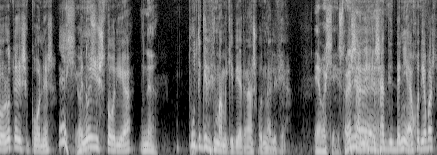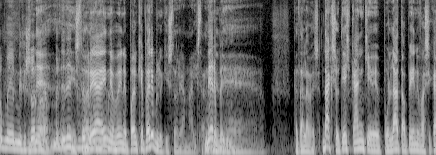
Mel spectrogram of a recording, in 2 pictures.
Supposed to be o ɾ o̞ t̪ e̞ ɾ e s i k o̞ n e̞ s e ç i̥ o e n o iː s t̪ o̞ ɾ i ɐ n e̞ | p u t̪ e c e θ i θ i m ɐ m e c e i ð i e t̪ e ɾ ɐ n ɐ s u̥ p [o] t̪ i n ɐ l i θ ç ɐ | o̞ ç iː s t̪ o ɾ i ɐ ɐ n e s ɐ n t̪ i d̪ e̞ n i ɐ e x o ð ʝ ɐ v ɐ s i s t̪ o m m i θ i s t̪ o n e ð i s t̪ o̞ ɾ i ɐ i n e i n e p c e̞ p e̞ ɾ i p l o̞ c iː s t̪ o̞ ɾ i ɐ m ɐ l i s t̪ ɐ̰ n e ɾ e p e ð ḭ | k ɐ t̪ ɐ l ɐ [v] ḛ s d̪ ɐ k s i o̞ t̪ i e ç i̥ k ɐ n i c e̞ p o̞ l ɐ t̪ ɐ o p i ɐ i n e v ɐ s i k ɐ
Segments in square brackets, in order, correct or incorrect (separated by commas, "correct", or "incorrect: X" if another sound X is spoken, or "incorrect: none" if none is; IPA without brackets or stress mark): correct, correct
